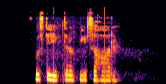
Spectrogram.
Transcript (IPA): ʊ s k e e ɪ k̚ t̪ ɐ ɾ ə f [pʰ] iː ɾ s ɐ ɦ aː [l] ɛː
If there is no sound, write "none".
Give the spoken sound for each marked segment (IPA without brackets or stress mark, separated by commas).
p, ɾ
